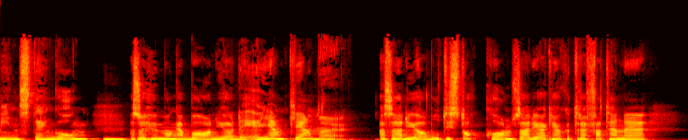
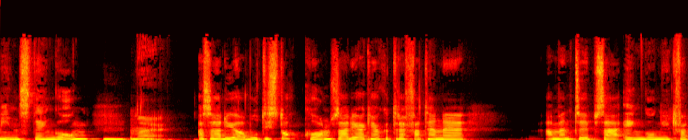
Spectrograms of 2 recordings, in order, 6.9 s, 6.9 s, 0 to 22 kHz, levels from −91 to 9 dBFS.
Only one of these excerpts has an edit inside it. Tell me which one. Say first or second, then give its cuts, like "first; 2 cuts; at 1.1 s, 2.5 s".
second; 1 cut; at 1.3 s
